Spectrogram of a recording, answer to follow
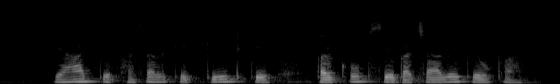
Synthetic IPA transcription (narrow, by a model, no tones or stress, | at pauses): jaːd̪kepʰəsəlkeɡiːʈʰkepɾəkoːpsebət͡ʃaːwekeʊpaːj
